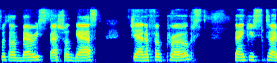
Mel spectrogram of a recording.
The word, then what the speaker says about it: Jennifer Probst: the page podcast with our very special guest jennifer probst thank you did i pronounce that right yes you scripted it perfectly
